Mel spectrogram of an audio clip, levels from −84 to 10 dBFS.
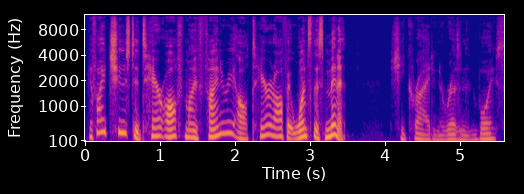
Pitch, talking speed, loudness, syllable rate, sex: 185 Hz, 235 wpm, -19 LUFS, 6.1 syllables/s, male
